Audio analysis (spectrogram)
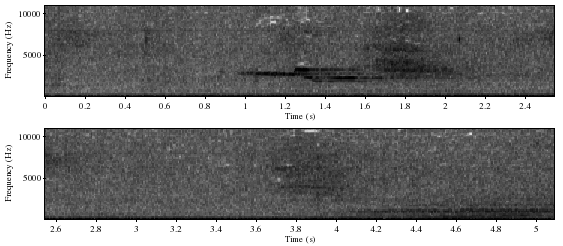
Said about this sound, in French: Là, pour moi, on entend le vent et le, oh, bruit des bois.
